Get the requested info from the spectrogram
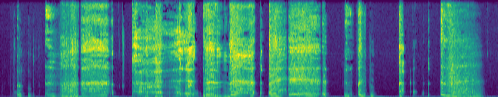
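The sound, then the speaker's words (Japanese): A rapid string of loud burps, one belch after another with only brief gaps, some long and croaking, others short, continuing throughout. “体内で変な化学反応起こってる。ゲップ止まんね。”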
